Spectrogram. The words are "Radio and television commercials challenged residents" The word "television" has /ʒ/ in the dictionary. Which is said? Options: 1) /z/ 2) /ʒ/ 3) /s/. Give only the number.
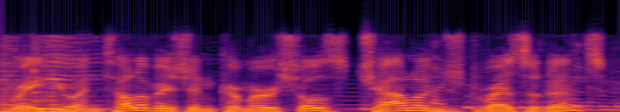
2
